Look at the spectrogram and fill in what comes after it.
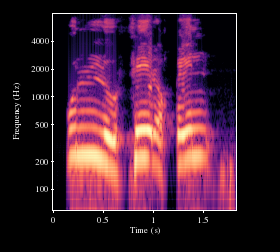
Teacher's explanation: را ساکن جو ہے وہ پر اس لیے ہو رہا ہے کہ را ساکن کے بعد حروف مستعلیہ میں سے قاف اسی کلمے میں آ گیا ہے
